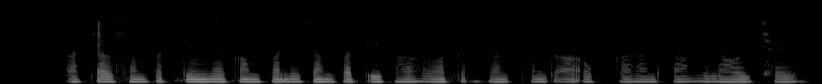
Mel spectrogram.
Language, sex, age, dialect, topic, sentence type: Maithili, male, 56-60, Eastern / Thethi, banking, statement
